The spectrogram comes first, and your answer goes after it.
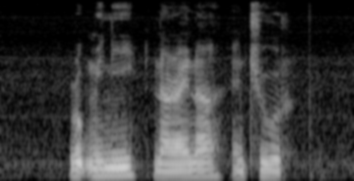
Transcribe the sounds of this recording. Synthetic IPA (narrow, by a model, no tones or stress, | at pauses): ɹuk̚mĩninaɹajnaɛ̃ntʰuɹ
